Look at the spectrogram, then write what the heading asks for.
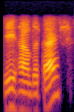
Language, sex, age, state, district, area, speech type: Urdu, male, 30-45, Bihar, Supaul, urban, conversation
